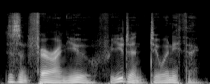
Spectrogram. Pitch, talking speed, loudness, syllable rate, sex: 90 Hz, 285 wpm, -18 LUFS, 6.3 syllables/s, male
